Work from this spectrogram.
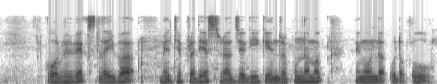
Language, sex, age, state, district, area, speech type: Manipuri, male, 45-60, Manipur, Kangpokpi, urban, read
